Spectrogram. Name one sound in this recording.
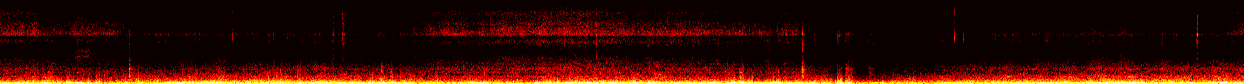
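Wind roars and buffets loudly while cycling fast outdoors.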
